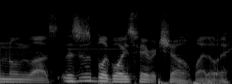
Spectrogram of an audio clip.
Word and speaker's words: Blagoy: Yeah, I was going to mispronounce his name. How you say his first name? Blagoy.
